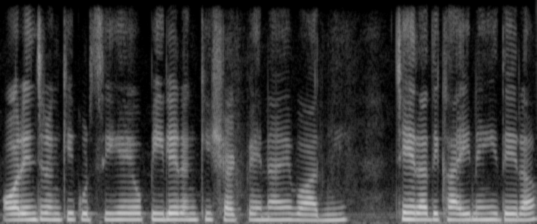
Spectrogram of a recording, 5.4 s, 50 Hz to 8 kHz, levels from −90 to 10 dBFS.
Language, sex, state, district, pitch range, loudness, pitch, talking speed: Hindi, female, Madhya Pradesh, Bhopal, 215-225 Hz, -16 LUFS, 220 Hz, 210 wpm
